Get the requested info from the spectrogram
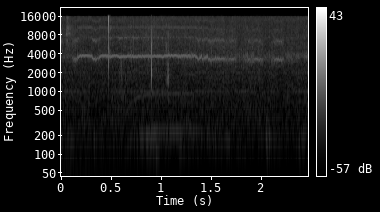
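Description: Open telephone line with no one speaking: a faint, high, slightly wavering whine, with two sharp clicks about half a second and about one second in.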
